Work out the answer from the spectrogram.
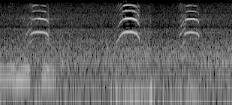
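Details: Black oystercatchers with chicks on the beach at Pacific Grove's Hopkins Beach among harbor seals: three loud, clear arched whistles spaced about a second apart, after a brief low tonal sound, with soft wind behind.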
